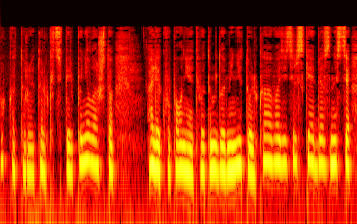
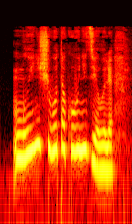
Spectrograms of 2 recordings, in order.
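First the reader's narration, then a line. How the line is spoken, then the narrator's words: Shouting. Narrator (Russian): кричала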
